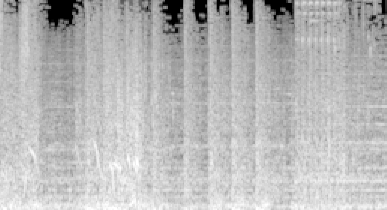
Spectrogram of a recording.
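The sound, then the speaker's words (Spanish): Rapid bursts of gunfire as a character shoots at a mercenary on a restaurant rooftop in an action thriller film, many loud sharp cracks in quick succession with heavy booming thuds underneath. “Ray corre hacia el restaurante mientras Frank dispara al mercenario de la azotea.”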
